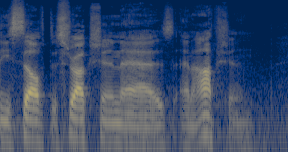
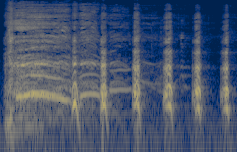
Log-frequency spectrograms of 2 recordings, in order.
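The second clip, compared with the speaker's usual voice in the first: real laugh. Real, not acted. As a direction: crack up laughing. Laughs at own joke.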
